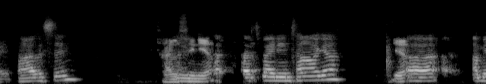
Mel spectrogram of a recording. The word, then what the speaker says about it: thylacine: obviously are oh, how do you say it, thylacine?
